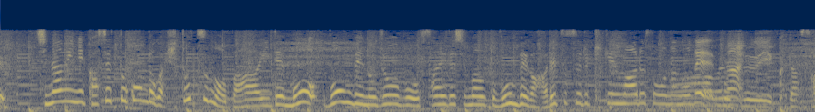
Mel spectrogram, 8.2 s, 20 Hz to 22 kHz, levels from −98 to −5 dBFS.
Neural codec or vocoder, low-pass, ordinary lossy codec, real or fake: none; 7.2 kHz; none; real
